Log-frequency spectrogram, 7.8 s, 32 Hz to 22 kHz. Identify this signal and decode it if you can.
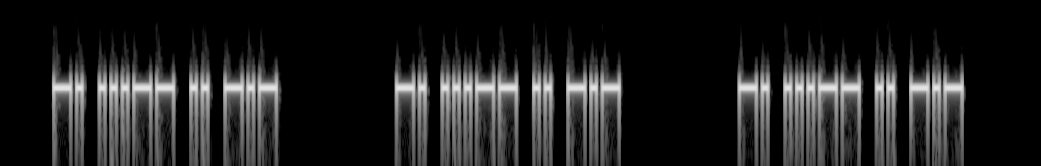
Morse code, heard as a keyed tone, about 27 wpm, 700 Hz. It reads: N3IK N3IK N3IK
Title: USA Call Signs - 4 Characters - Repeated 3x - 28wpm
